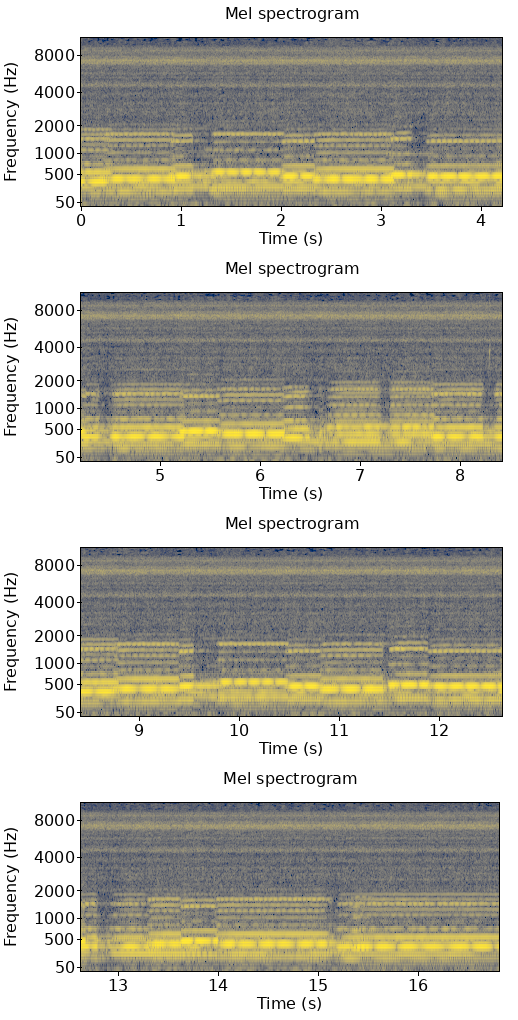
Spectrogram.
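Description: Church pipe organ and piano accordion playing a carol together: a melody of held notes moving over a line of bass notes.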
